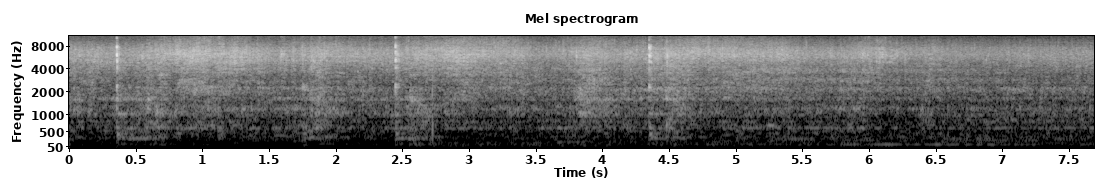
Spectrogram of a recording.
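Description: Marinated chicken fries in spiced oil while being stirred, a soft steady sizzle punctuated by a few sharp utensil taps against the pan, with no talking.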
